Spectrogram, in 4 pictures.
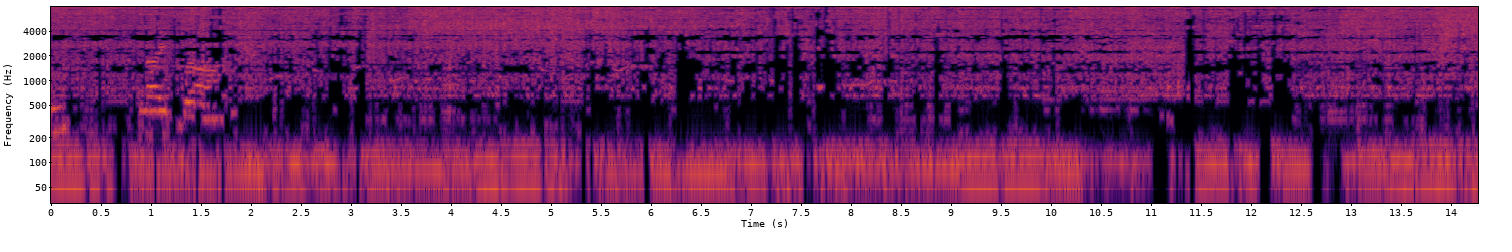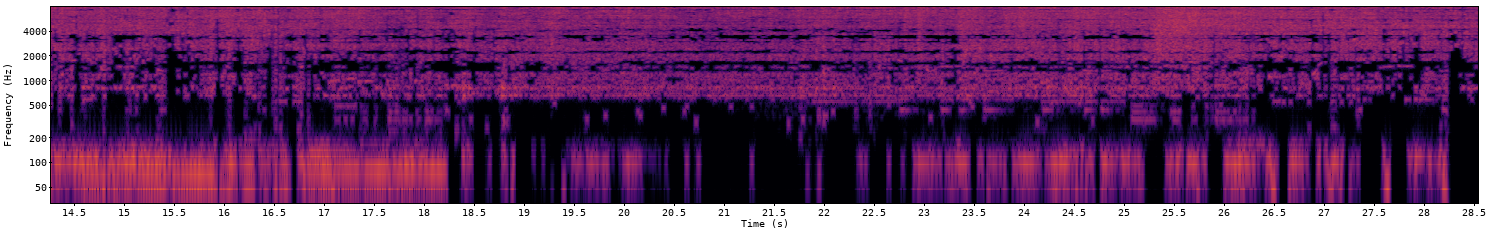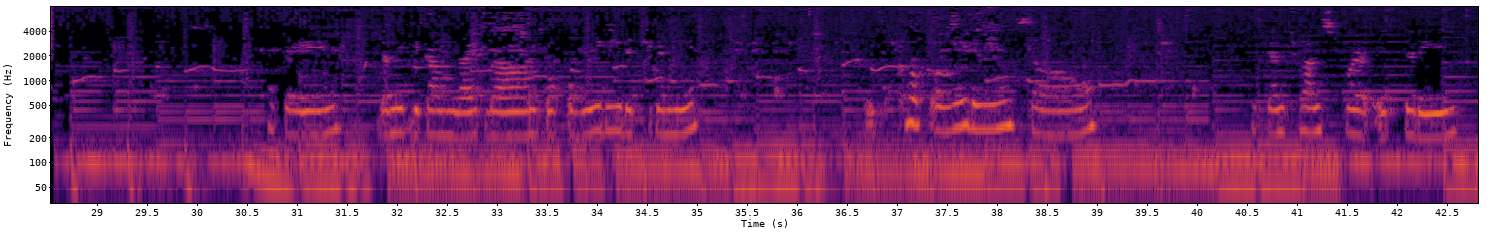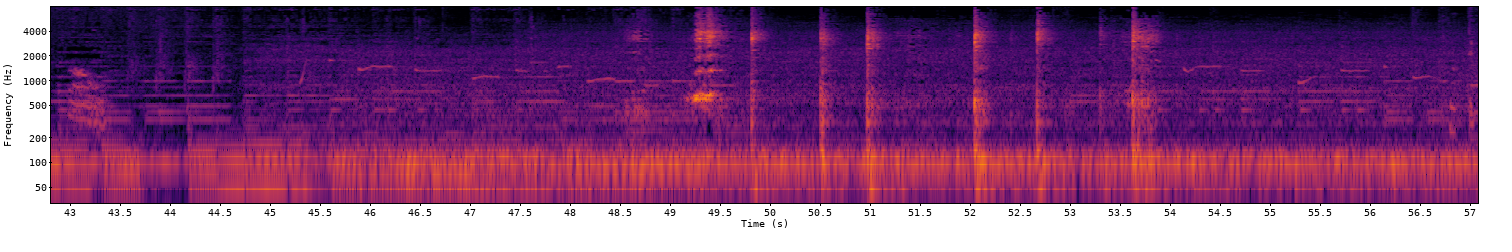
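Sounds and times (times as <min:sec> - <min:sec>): chicken sizzling in frying oil: 0:00.0 - 0:44.4.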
